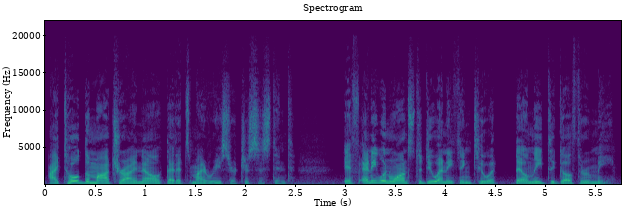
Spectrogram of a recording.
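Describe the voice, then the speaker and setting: An actor playing a young fox-eared forest ranger in a video game, scholarly and patient, speaking in an articulate, instructive and gently wry way. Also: male voice, a little high, lively intonation, fast talker. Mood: composed, instructive. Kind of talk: scripted game character voice lines.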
